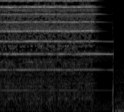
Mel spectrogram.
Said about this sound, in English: First period. Ring-a-ding-ding. School bell ring.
